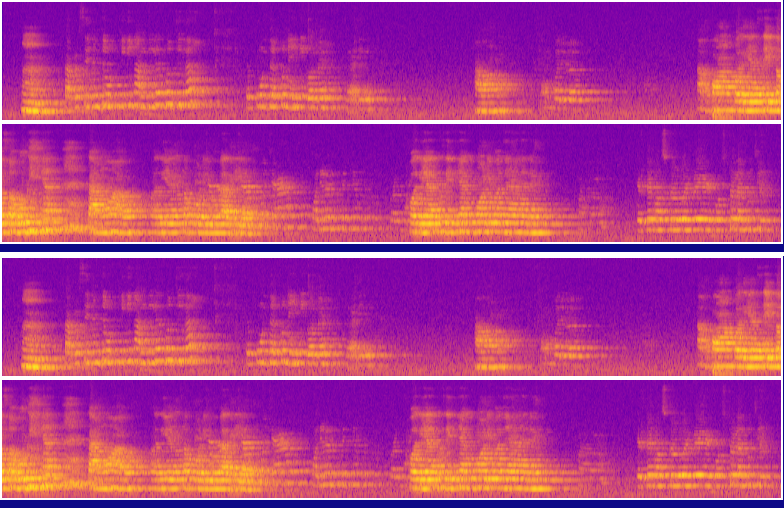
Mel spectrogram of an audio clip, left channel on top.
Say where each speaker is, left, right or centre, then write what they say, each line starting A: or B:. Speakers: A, on the left; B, on the right.
A: ହୁଁ।
B: ତାପରେ ସେଯେମିତି ଉଠିକି କାନ୍ଦିଲା ଖୋଜିଲା ସେ ପୁଣି ତାକୁ ନେଇକି ଗଲେ ଗାଡିରେ
A: ହଁ ହଁ।
B: କଣ କରିବା ଆଉ।
A: <inaudible> ଆଉ କଣ କରିବା ସେଇତ ସବୁ ଦି କାମ ଆଉ କରିବାକୁତ
B: ଯେତେ
A: ପଡ଼ିବ
B: ଯାହା
A: ବାଧ୍ୟ।
B: ପୂଜା ହଉ ଯାହା ହଉ ପରିବାରକୁ ଦେଖିବାକୁ ପଡିବ ଛୁଆଙ୍କୁ ଦେଖିବାକୁ
A: ପରିବାରକୁୁ
B: ପଡିବ।
A: ଦେଖିବାକୁ ପଡ଼ିବ ଯାହା ହେଲେବି
B: ହଁ ଯେତେ କଷ୍ଟ ହୁ ଏବେ କଷ୍ଟ ଲାଗୁଛି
